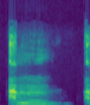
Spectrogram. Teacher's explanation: अब मीम का मखरज क्या है? हर्फ मीम दोनों होठों को आहिस्ता से बंद करने पर अदा होता है। मीम की आवाज आगे खशूम, मतलब नाक में, नेशनल पैसेज में चली जाती है।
